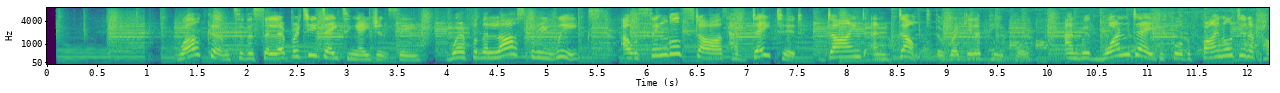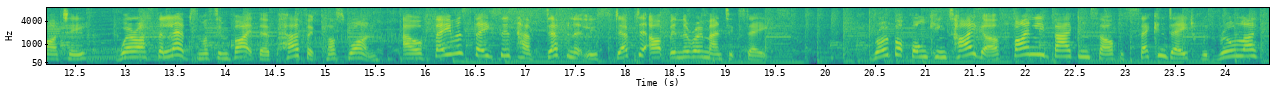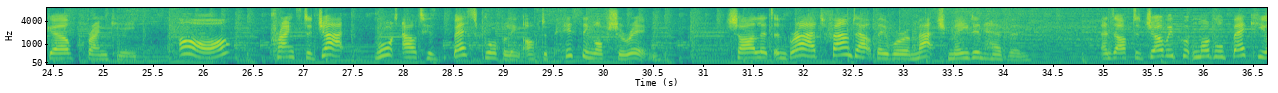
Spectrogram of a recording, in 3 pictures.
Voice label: Narration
